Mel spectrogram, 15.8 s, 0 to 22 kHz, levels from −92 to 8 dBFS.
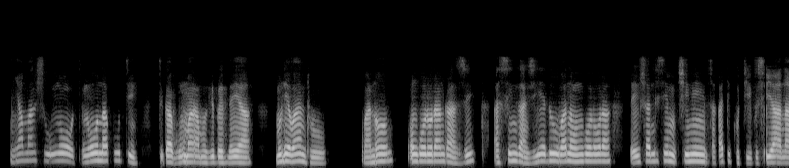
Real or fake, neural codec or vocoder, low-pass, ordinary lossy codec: fake; codec, 16 kHz, 0.9 kbps, LongCat-Audio-Codec; 5.4 kHz; AAC, 32 kbps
